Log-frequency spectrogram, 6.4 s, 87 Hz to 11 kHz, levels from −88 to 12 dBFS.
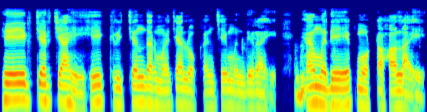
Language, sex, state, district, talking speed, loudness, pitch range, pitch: Marathi, male, Maharashtra, Pune, 140 wpm, -17 LUFS, 110-135 Hz, 120 Hz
